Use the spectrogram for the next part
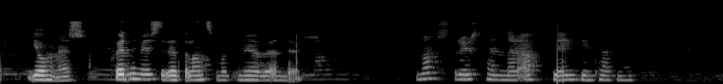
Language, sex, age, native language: Icelandic, female, 15, Icelandic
